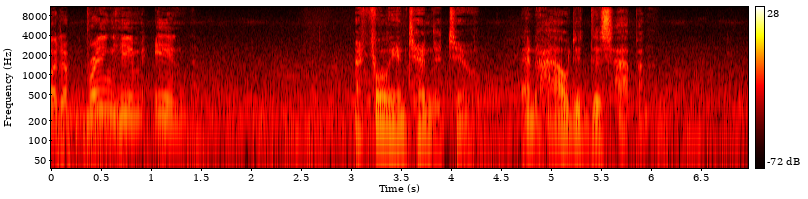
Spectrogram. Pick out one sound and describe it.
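A middle-aged man speaks sternly in a low voice, close by.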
